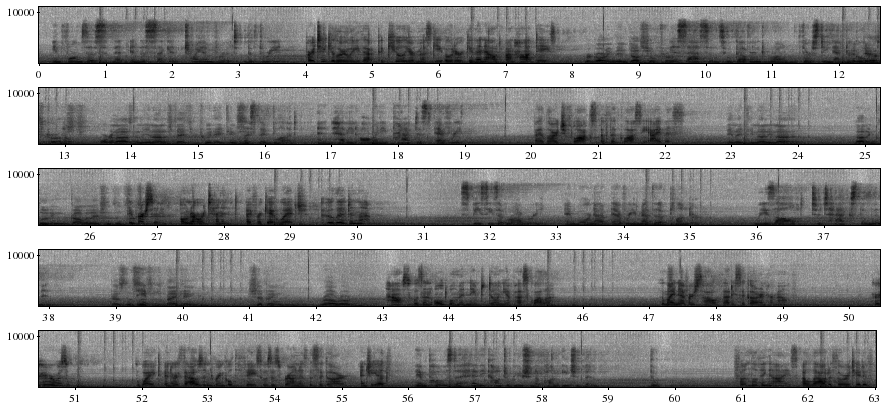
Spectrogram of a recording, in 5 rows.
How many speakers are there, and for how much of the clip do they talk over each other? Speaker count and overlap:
three, about 5%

